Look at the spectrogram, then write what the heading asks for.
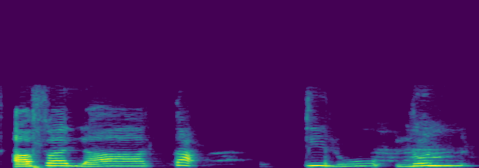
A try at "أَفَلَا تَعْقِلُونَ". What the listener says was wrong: Again, this vowel is a vowel mud, so you have to make that lam sound long. Loon. Okay, that's what when I say you need to make it long, or when you realize that this is a mud letter, and when you then you make the lam sound.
